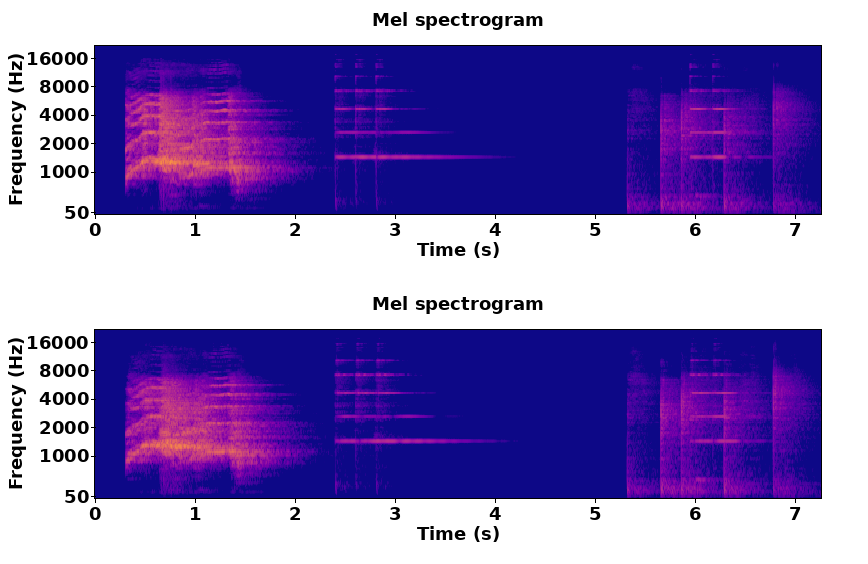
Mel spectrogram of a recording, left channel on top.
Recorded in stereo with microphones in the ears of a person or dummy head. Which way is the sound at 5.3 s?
Centre (ahead or behind).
